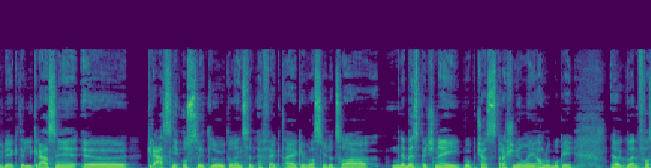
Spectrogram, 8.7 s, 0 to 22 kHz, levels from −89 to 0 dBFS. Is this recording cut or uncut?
uncut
